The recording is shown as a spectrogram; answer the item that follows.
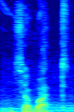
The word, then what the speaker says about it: Shabbat: Shabbat. Yes. Shabbat. That means You have Sabbath. to pronounce Sabbath.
